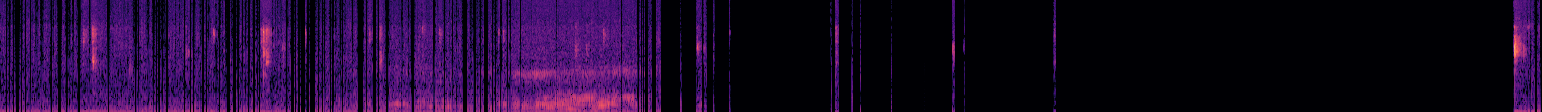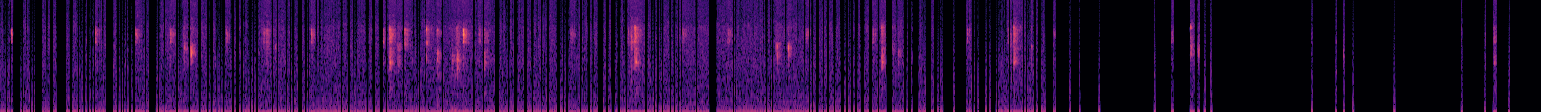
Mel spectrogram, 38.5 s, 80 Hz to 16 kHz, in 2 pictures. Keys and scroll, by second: 2.2 w, 3.3 r, 5.0 w, 7.1 r, 8.6 w, 11.8 r, 13.2 w, 15.7 r, 18.9 w, 20.5 r, 21.5 w, 22.6 r, 27.2 w, 28.9 r, 30.3 w, 31.9 r, 34.1 w, 36.1 r.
